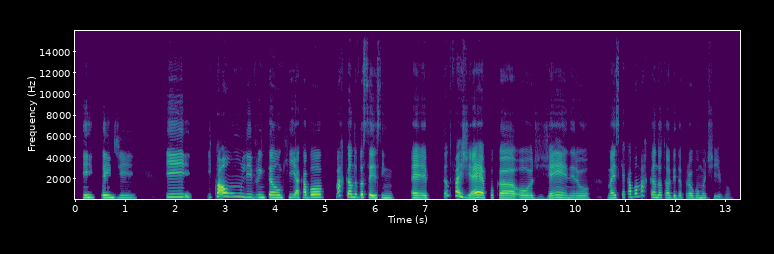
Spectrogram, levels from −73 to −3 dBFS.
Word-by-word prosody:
Entendi. 225 -3 -1 0.6
E 285 - 0 0.3
e 265 - -16
qual 340 +3 +7
um 320 0 -6
livro 270 -4 -6
então 245 -1 +2
que 245 +1 -5
acabou 260 +2 +2 0.2
marcando 275 -1 +1
você, 255 -4 +3
assim, 210 -3 -5 0.3
eh, 215 -1 +2 0.3
tanto 435 - -9
faz 355 -7 +3
de 225 -2 -6
época 220 -2 +4
ou 220 -1 -1
de 175 -5 -21
gênero, 205 +1 -2 0.3
mas 225 0 -1
que 260 - -11
acabou 275 +4 -3
marcando 285 - -4
a 230 - -3
tua 225 -1 -2
vida 200 -2 -7
por 205 +1 -11
algum 200 0 -4
motivo? 180 -5 -12
230 Hz, 135 wpm, -20 LUFS, 210-255 Hz, 0.6 s, qual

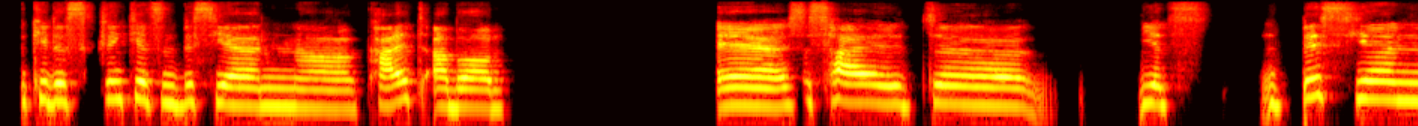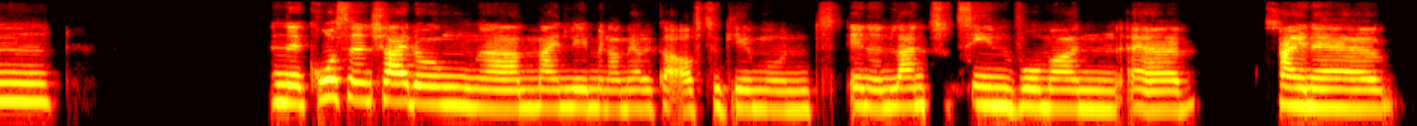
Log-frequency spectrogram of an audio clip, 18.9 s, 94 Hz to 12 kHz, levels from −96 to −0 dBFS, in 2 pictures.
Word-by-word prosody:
okay, 260 +2 -3
das 245 0 0
klingt 265 0 -3
jetzt 260 -2 +2
'n, 225 -2 -3
bisschen, 210 -3 0
äh, 190 -1 -3
kalt, 240 +3 +3
aber 195 -2 +1 1.4
äh, 205 0 +5
es 210 +4 -6
ist 245 - -6
halt, 230 -4 +4
äh, 215 -3 +1 0.7
jetzt 220 -1 -6 0.3
'n 225 -2 -6
bisschen 260 -4 +1 1.5
'ne 230 -2 +2
große 275 +3 +3
Entscheidung, 230 -5 +2
ähm, 190 0 -1
mein 195 0 -2
Leben 195 0 -3
in 190 - -8
Amerika 190 0 -5
aufzugeben 190 +1 -5
und 180 0 -9
in 205 -1 -3
ein 195 +1 -4
Land 205 +1 0
zu 205 0 -10
ziehen, 210 -3 -2
wo 200 0 -1
man, 190 -1 -3
äh, 185 0 -1 0.6
keine 195 -2 +2
205 Hz, 115 wpm, -23 LUFS, 195-235 Hz, 1.5 s, äh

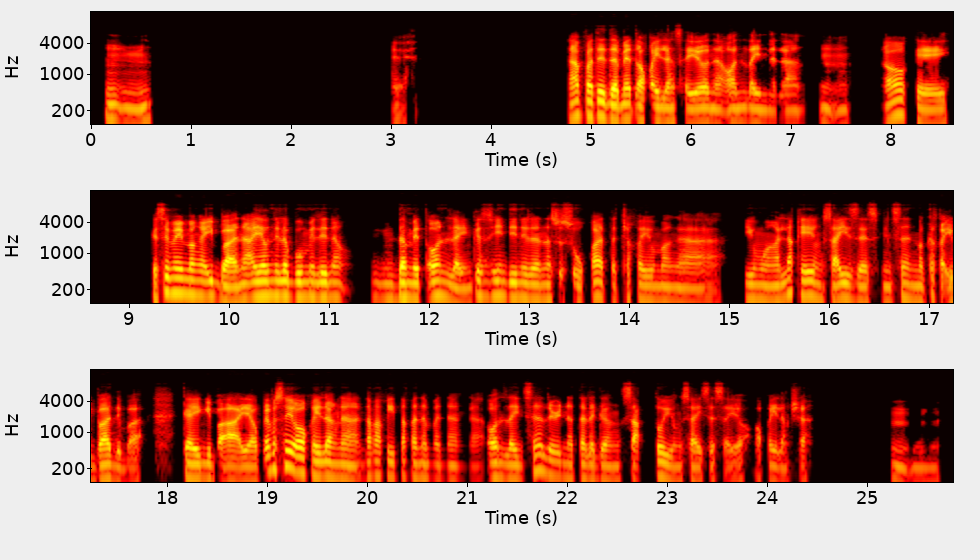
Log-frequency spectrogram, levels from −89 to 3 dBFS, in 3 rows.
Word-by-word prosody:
Mm. 115 -3 -8 2.4
Eh - - -13 1.6
Ah, 155 - +5
pati 155 -1 +5
damit 135 0 +5
okey 120 0 +3
lang 115 0 0
sa - - -6
'yo 115 +1 +3
na 105 - -3
online 110 -1 -1
na - - -5
lang, 100 0 -5 0.2
mm, 110 -2 -13 0.6
okey. 110 -5 0 0.6
Kasi - - +1
may 170 -1 +7
mga 155 -2 +3
iba, 140 -5 +6
na 130 +2 +5
ayaw 150 +1 +4
nila 150 0 +2
bumili 140 0 0
ng, 140 -1 -5 0.5
damit 135 -1 +3
online, 125 -8 +1
kasi 150 +1 -2
hindi 140 -1 -1
nila 130 -1 -1
nasusukat, 125 -1 -2
at - - -7
tsaka - - -6
'yong 120 0 -7
mga, 110 -2 -7 0.3
'yong 130 -1 -5
mga 120 0 -3
laki, 155 -2 0
'yong 125 -3 -10
sizes, 120 -2 -1
minsan 120 +3 -7
magkakaiba, 115 +1 +1
'di - - -5
ba? - - -4 0.4
Kaya 125 -2 +4
yung 125 - 0
iba - - +1 0.2
ayaw, 110 0 +3
pero 170 +4 +3
sa'yo 195 -6 +5
okay 140 -3 +3
lang 135 -2 +3
na, 115 -2 0
nakakita 135 0 -2
ka 130 - 0
naman 120 -1 -8
ng 115 -1 -10 0.3
online 120 -3 -1
seller, 175 -6 -2
na 120 - -6
talagang 115 -2 -4
sakto 140 - -3
'yong 110 -3 -8
sizes 105 -1 -5
sa'yo, - - -7 0.2
okey - - -4
lang - - -10
siya? - - -6 0.8
Mm. 105 -2 -16
125 Hz, 160 wpm, -24 LUFS, 115-140 Hz, 2.4 s, may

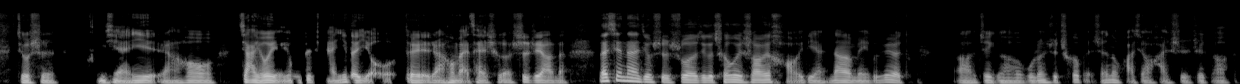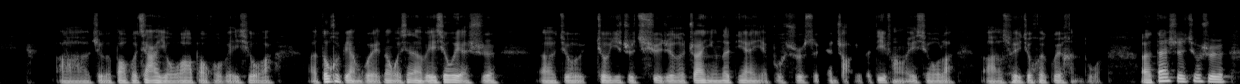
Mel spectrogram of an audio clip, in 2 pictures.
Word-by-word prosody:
就 85 - +3
是 80 -1 -2 0.3
很 - - -4
便 80 0 +1
宜， 90 0 +4
然 80 0 -3
后 85 -2 +1 0.2
加 - - +5
油 95 +2 +8
也 85 - +4
用 85 +3 -1
最 100 - +2
便 80 +3 -1
宜 110 - +3
的 95 - +5
油。 85 -2 +1 0.3
对， 90 0 +4
然 90 -2 0
后 95 - +3
买 85 - +1
菜 85 -1 -1
车， 100 +2 -3
是 105 +4 -1
这 95 0 +2
样 85 -2 +1
的。 85 0 -6 0.3
那 - - +8
现 175 +3 +2
在 155 -3 +5
就 120 -3 +3
是 105 -2 0
说 100 +1 +4
这 100 - 0
个 100 - +4
车 105 +3 +1
会 105 -2 +5
稍 100 +1 +2
微 100 - +4
好 105 -3 -5
一 - - -1
点， 85 -2 -3
那 90 0 +2
每 80 -1 -3
个 90 - -6
月， 95 -2 +1 0.5
啊， 80 -1 -5
这 85 +2 -1
个 80 -1 -4
无 80 +3 -5
论 95 +1 0
是 90 - -3
车 105 - -4
本 - - -16
身 95 +3 -5
的 100 - -1
花 90 - -9
销， 80 0 -8
还 75 -2 -11
是 75 0 -9
这 80 +1 -7
个， 80 -1 -10 0.7
啊， 75 0 -5
这 - - -4
个 - - -2
包 85 - +1
括 85 - 0
加 90 +1 +3
油 80 -2 +1
啊， 80 -1 +1
包 - - -2
括 - - -6
维 - - -3
修 - - -1
啊， - - -4 0.3
呃， - - -7
都 125 - +7
会 145 - +4
变 85 -8 +2
贵。 80 -1 0
那 95 - +2
我 80 -2 0
现 95 - 0
在 90 - +4
维 80 +1 +4
修 105 +4 +5
也 90 -5 +4
是， 80 0 -2 0.4
呃， 80 0 -2
就 85 +1 -1
就 85 - +2
一 85 - -2
直 85 - -2
去 85 +3 -2
这 80 0 0
个 80 -1 -1
专 95 +3 +3
营 80 -1 -1
的 85 - +3
店， 85 -3 -1
也 85 +1 -6
不 - - -10
是 - - -4
随 - - -7
便 - - -7
找 - - -6
一 - - -13
个 - - -12
地 100 - +1
方 - - -6
维 75 - -3
修 80 -1 -3
了， 80 - -3 0.3
啊， 75 -1 -5
所 80 +2 0
以 - - +1
就 85 +2 0
会 85 0 -1
贵 85 +2 -1
很 80 - -8
多。 - - -15 0.4
啊， 100 - +3
但 155 +10 +5
是 145 -4 +2
就 145 +2 0
是， 120 -4 +3
85 Hz, 300 characters per minute, -24 LUFS, 80-95 Hz, 0.7 s, 油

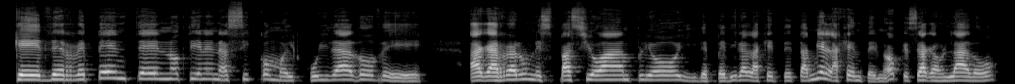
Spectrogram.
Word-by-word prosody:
que 220 -1 +8
de 225 +3 +3
repente 260 +4 0
no 250 0 -4
tienen 250 -2 -5
así 210 +3 -6
como 225 -5 -5
el 180 0 -6
cuidado 215 +2 -1
de 155 -7 -5 0.4
agarrar 190 +5 +6
un 235 -3 -4
espacio 205 +2 0
amplio, 215 -1 +1
y 165 -5 -9
de 160 -1 -4
pedir 170 +6 -4
a - - +1
la 165 - 0
gente, 175 -1 -8
también 230 +11 0
la - - -1
gente, 185 -9 -5
¿no?, 240 +11 -3
que 185 - -7
se 195 - 0
haga 180 -2 +1
a - - -1
un 170 +1 -4
lado. 185 +1 0
210 Hz, 175 wpm, -22 LUFS, 185-230 Hz, 0.4 s, que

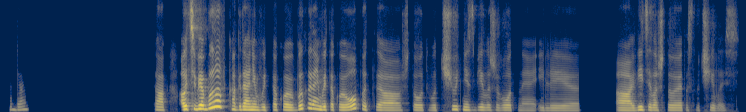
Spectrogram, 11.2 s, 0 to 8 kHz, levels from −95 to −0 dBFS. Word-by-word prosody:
Да. 200 +2 -17 1.9
Так. 190 -1 -5 0.2
А 220 - +7
у - - +10
тебя 250 +3 +7
было 385 - +8
в 415 - -20
когда-нибудь 200 -5 0
такое, 190 -2 -3
был 245 +10 0
когда-нибудь 255 -10 0
такой 185 -1 -4
опыт, 225 0 -1
а, 170 -2 -5
что 170 +2 -12
вот 170 0 -12
вот 170 0 -16
чуть 220 +6 -8
не 190 - -6
сбила 180 0 -11
животное 170 -2 -14
или, 160 -1 -15 0.5
а, 165 -1 -3
видела, 180 0 -5
что 175 +1 -14
это 170 0 -10
случилось? 165 - -19
180 Hz, 145 wpm, -20 LUFS, 165-205 Hz, 1.9 s, у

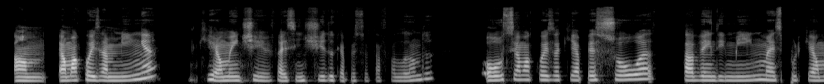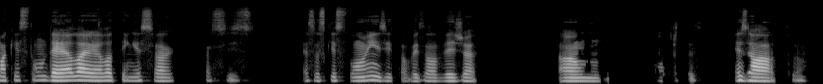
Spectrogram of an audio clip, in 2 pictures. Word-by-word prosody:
hã, 170 -1 +5
é 180 - +8
uma 190 +2 +8
coisa 190 -2 +3
minha, 210 - +3 0.4
que 225 - -5
realmente 180 -1 +1
faz 175 -2 -2
sentido 185 +2 -4
que 175 - -9
a - - -8
pessoa 170 -1 -16
tá 165 - -16
falando, 180 +10 -7 0.5
ou 195 +1 +4
se 215 +1 -2
é - - +4
uma 215 0 +2
coisa 205 -1 -1
que 205 +1 -12
a 195 - +2
pessoa 215 +4 +2 0.3
tá 190 -1 +5
vendo 190 0 0
em 185 - -4
mim, 185 +1 -2
mas 205 -2 +1
porque 195 -1 -12
é 185 - +3
uma 180 0 -1
questão 190 +1 -9
dela, 185 +1 +4
ela 180 0 +2
tem 175 -1 -10
essa 165 -2 -5 0.3
esses 95 - -15 0.5
essas 175 0 -10
questões 175 +1 -4
e 160 - -9
talvez 155 0 -12
ela 155 -1 -5
veja, 160 0 -5 0.8
hã 155 0 +2
com 155 +10 -7 0.5
certeza. - - -21 0.3
Exato, 175 0 +1
180 Hz, 170 wpm, -22 LUFS, 170-195 Hz, 0.8 s, é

